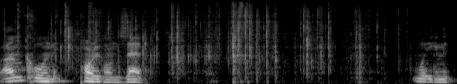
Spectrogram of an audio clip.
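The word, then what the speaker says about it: Porygon-Z: Porygon Z damn see I think it's Zed right because in in hisum 11 when they do the move triangle Zed they call it triangle Zed they don't call it triangle Z so I'm calling it Porygon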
